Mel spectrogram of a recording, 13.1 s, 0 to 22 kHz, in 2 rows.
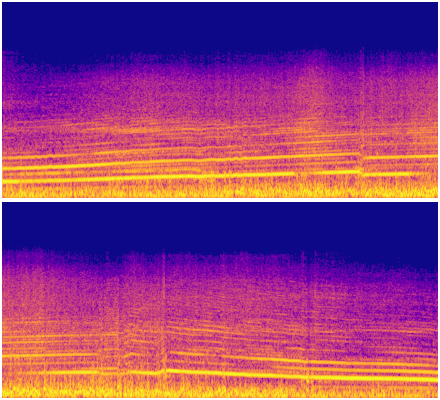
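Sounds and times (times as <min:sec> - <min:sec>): motorcycle engine at high revs: 0:00.0 - 0:13.0
wind buffeting microphone: 0:00.0 - 0:13.0.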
